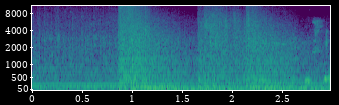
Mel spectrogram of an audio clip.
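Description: A rifle fires a sharp, loud shot.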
